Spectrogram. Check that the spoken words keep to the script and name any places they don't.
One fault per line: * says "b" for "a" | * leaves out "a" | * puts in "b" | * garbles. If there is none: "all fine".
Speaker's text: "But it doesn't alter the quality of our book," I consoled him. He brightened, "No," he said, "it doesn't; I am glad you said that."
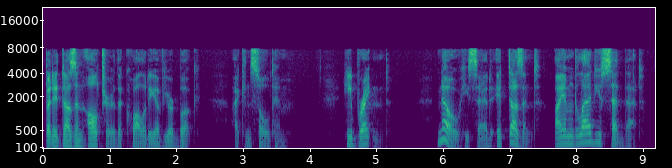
* says "your" for "our"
